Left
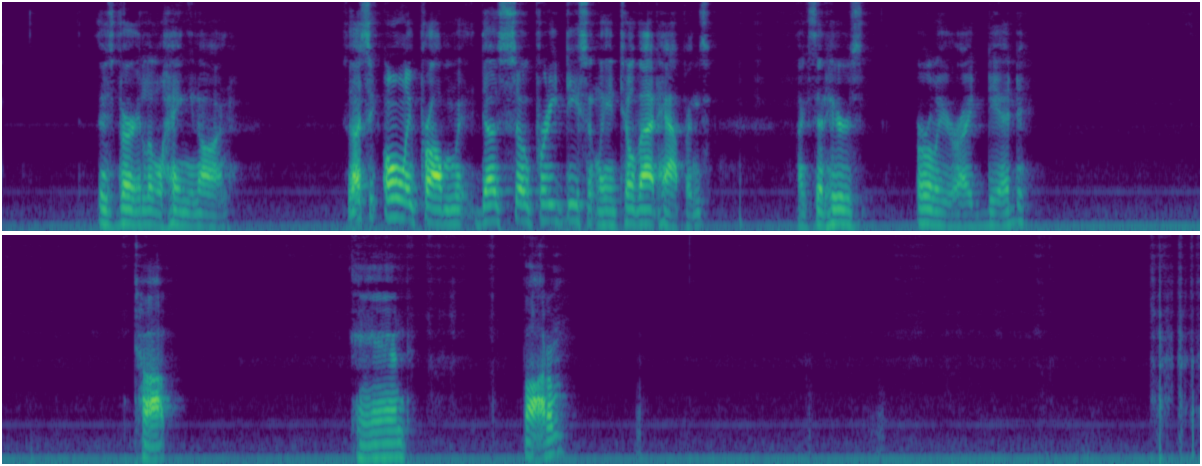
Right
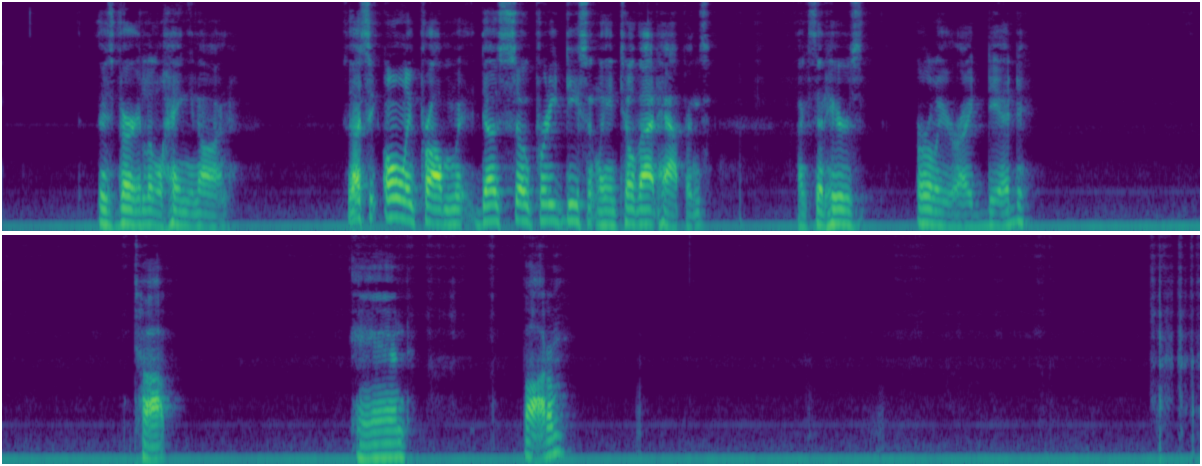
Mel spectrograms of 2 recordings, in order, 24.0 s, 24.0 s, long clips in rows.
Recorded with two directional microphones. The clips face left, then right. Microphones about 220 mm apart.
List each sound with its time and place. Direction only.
0.9 s speech: 15° right (ahead or behind)
3.4 s speech: 15° right (ahead or behind)
13.3 s speech: 15° right (ahead or behind)
15.5 s speech: 15° right (ahead or behind)
17.2 s speech: 10° right (ahead or behind)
